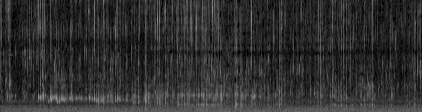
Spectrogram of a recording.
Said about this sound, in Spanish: Ahora lo va a servir en la taza de cerámica. En este momento va a tomar la prensa francesa por el mango y se va a escuchar cómo va a servir el café en la taza.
